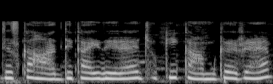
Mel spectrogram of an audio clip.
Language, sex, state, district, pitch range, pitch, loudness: Hindi, female, Bihar, Purnia, 265-295 Hz, 285 Hz, -17 LUFS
